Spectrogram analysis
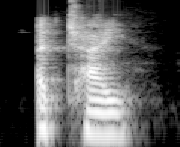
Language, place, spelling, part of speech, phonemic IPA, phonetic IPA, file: Hindi, Delhi, अच्छाई, noun, /ət̪.t͡ʃʰɑː.iː/, [ɐt̚.t͡ʃʰäː.iː], LL-Q1568 (hin)-अच्छाई.wav
- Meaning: 1. goodness 2. excellence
